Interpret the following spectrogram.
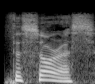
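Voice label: "thesaurus", American, English; AmericanBritish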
